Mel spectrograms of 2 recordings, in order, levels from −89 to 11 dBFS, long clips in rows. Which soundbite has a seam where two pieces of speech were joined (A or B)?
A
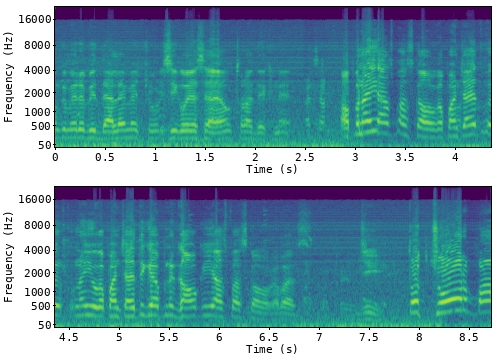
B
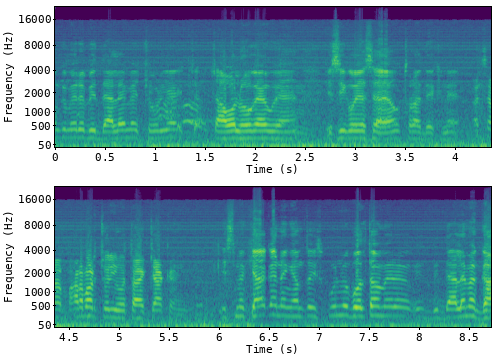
A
